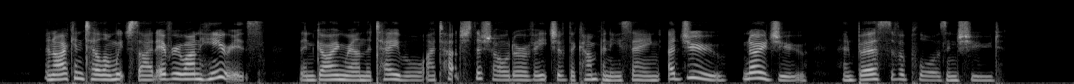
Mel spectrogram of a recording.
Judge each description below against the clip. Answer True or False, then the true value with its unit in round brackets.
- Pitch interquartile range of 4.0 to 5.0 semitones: False (3.3 semitones)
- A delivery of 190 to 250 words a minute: True (195 wpm)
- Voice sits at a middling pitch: False (215 Hz)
